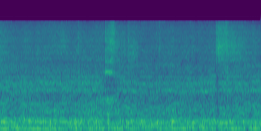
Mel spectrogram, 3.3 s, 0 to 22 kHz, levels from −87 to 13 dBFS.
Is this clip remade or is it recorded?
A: remade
